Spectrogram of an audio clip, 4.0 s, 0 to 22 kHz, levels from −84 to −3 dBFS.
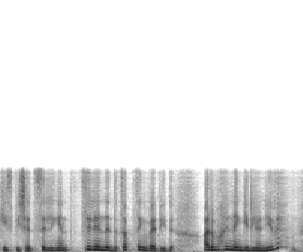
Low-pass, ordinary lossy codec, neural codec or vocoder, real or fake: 7.2 kHz; none; codec, 16 kHz, 0.2 kbps, FocalCodec; fake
